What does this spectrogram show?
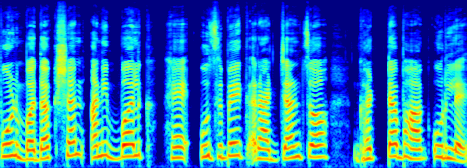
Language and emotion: Goan Konkani, neutral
